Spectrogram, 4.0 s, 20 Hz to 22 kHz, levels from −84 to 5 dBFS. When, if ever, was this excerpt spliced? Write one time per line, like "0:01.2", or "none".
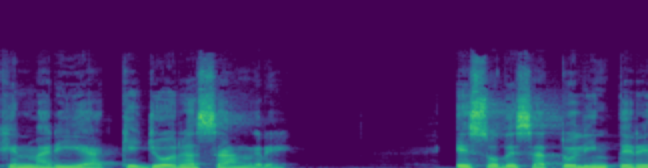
none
